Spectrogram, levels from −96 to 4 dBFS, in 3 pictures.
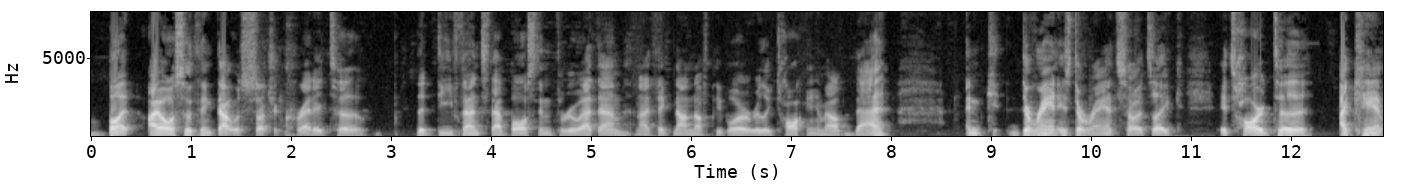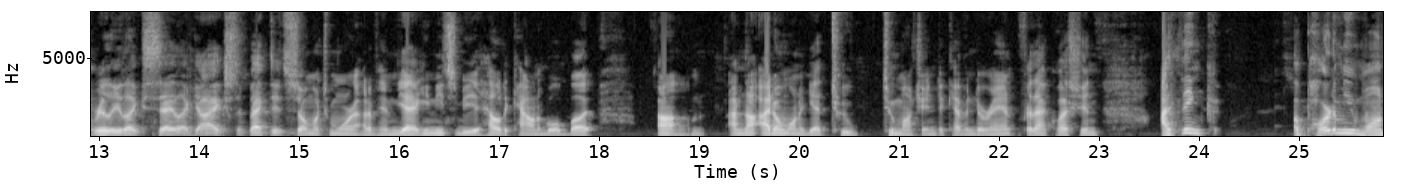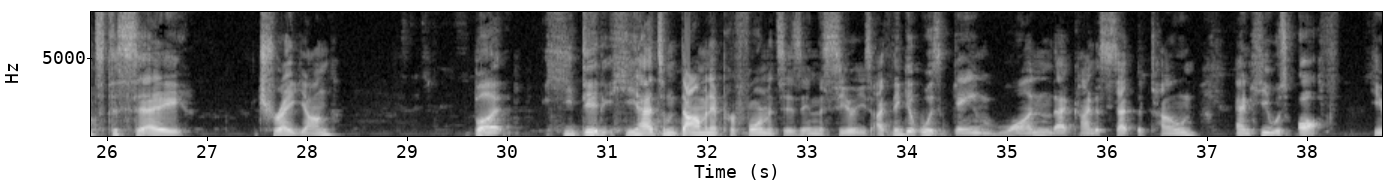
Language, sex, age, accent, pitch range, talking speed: English, male, 20-39, American, 100-125 Hz, 180 wpm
